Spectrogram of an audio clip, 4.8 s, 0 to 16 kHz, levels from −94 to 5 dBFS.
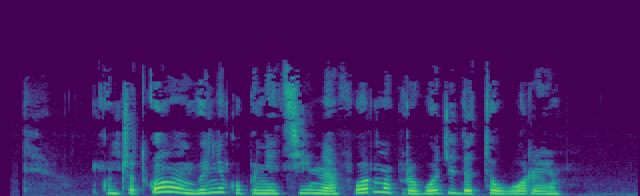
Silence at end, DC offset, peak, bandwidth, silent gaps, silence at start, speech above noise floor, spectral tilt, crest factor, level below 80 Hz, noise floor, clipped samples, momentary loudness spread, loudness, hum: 0.6 s; under 0.1%; -4 dBFS; 11 kHz; none; 0.8 s; 36 dB; -4.5 dB/octave; 16 dB; -74 dBFS; -56 dBFS; under 0.1%; 8 LU; -21 LUFS; none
